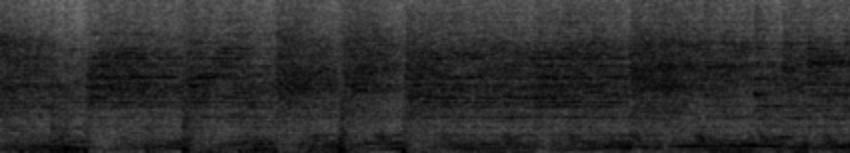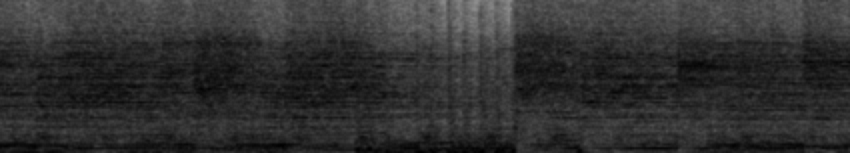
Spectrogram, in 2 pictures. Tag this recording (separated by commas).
Music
